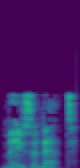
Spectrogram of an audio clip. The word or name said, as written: maisonette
